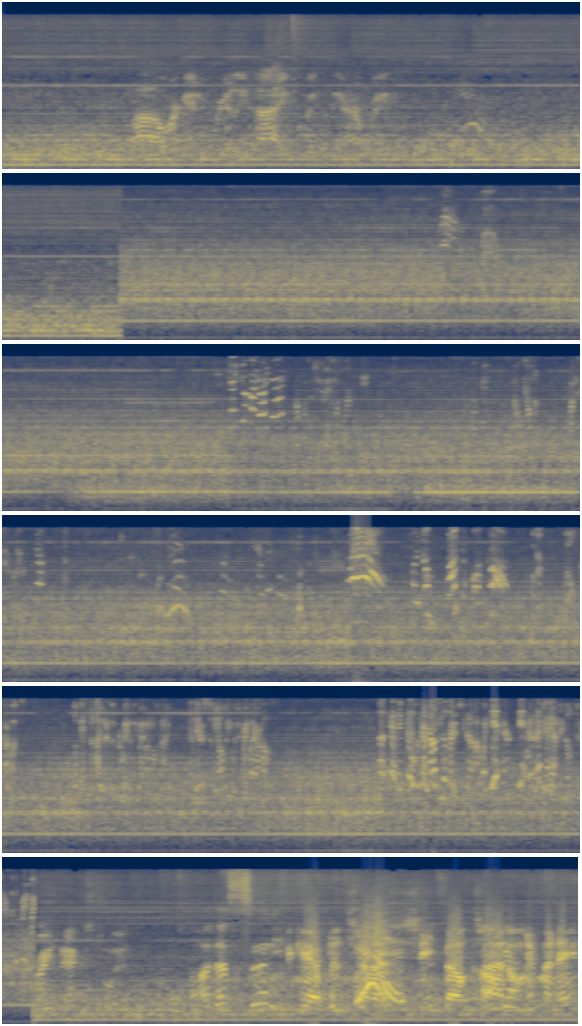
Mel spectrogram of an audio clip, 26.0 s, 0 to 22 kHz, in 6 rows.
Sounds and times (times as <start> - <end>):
Aircraft: 0.0 - 25.9.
